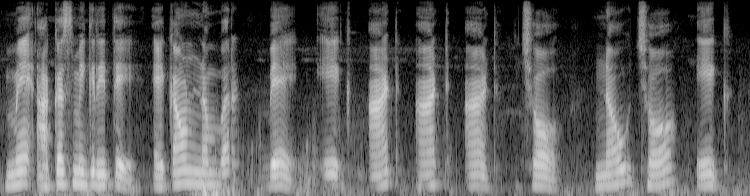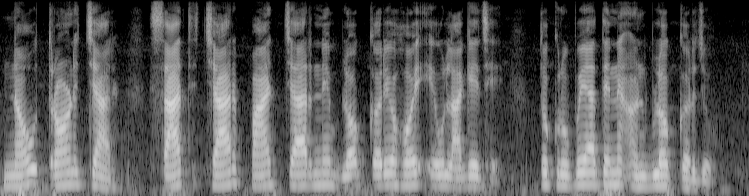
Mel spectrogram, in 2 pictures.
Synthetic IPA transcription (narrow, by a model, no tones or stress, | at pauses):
mɛ̃ʔakəsmikɾit̪eɛkauɳʈnəmbəɾbeekãʈʰãʈʰãʈʰ | t͡ʃʰə | nəwt͡ʃʰəeknəwt̪ɾəɳt͡ʃaɾ | sat̪t͡ʃaɾpãt͡ʃt͡ʃaɾneblɔkːəɾjoɦojʔeʋũlaɡet͡ʃʰe | t̪okɾupjat̪eneʔənblɔkːəɾd͡ʒo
